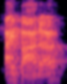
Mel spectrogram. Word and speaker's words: Ibotta: you mentioned one more I like Ibotta I think that's how you say it because I I bought it I saw it the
